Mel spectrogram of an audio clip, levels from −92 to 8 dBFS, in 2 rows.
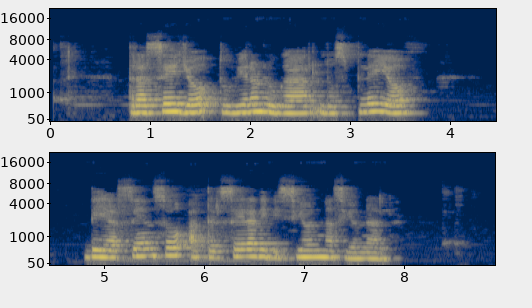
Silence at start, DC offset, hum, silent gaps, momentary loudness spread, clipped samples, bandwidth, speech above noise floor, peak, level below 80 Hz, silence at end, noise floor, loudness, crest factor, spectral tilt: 0.15 s; under 0.1%; none; none; 10 LU; under 0.1%; 8.8 kHz; 55 dB; -2 dBFS; -60 dBFS; 1.05 s; -72 dBFS; -18 LUFS; 16 dB; -5.5 dB/octave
